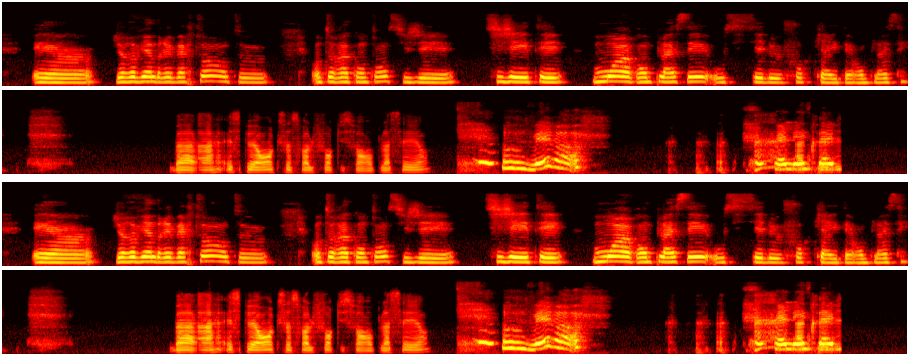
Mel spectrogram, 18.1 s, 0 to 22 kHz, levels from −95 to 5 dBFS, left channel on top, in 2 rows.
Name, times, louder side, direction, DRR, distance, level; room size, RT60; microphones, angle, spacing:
voice 1, 0.3-2.7 3.1-4.5 4.9-5.6 5.9-7.3 7.5-8.9 9.3-9.6 13.6-15.1 16.5-17.4, right 2 dB, 25° right, 1.1 m, -23 dB
voice 2, 10.7-13.4 16.0-17.5, right 3 dB, 65° right, 3.1 m, -32 dB
head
